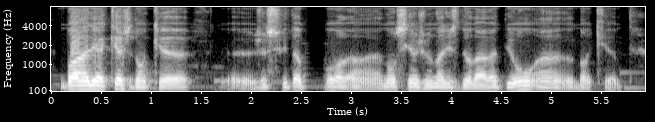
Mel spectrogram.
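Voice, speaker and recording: Music playing behind a man's fairly slow speech. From Algeria, Kabylie (Tizi Ouzou). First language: Kabyle (speaking French). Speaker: poet and French teacher. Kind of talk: interview. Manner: halting, many hesitations and repetitions.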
